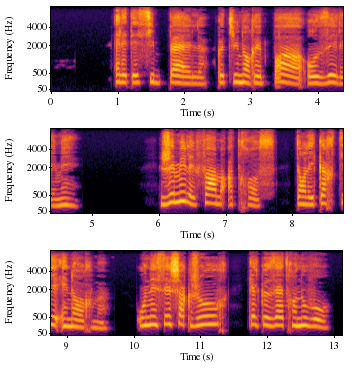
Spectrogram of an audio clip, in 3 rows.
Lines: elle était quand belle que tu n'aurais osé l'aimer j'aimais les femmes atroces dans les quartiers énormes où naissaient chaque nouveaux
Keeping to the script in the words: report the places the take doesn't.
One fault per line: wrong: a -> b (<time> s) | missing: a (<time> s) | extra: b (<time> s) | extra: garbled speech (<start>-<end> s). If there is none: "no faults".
wrong: quand -> si (1.3 s)
extra: pas (3.2 s)
extra: jour quelques êtres (10.9 s)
